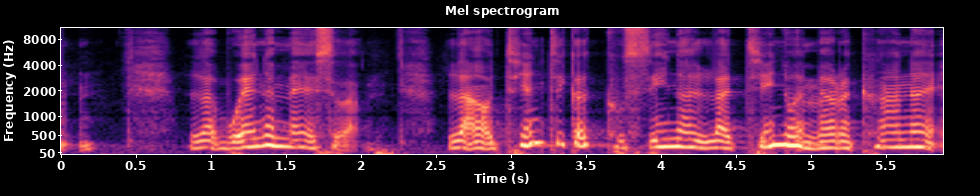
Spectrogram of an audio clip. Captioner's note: speaking in foreign language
